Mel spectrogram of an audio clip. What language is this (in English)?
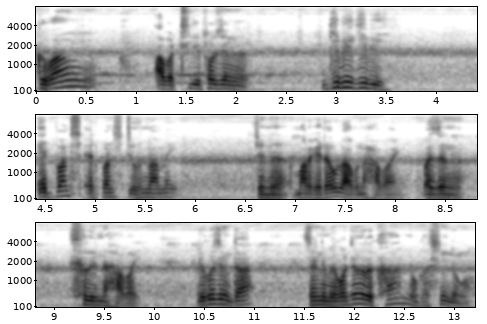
Bodo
